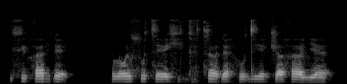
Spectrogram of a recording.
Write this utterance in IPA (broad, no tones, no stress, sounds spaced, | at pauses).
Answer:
xʲ u h ɜ ɾ i̤ ɗ e | l o e̯ sʷ ɛ t͡s eː xʲ e̤ ɡ ɛ̤ t͡s əː ɗ ɛ h u d iː e̯ t͡ʃ ɜ h ɜː lʲ ɛ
